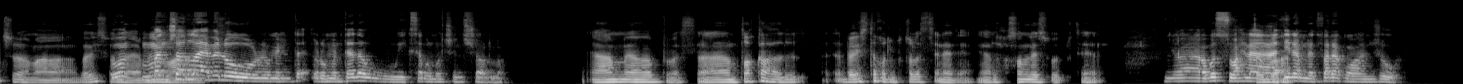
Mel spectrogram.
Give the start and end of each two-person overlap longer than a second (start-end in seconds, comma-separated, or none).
1.1-2.3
